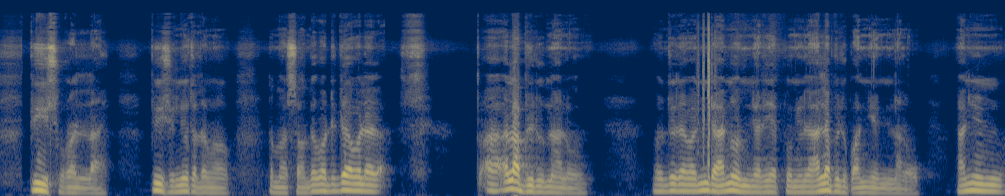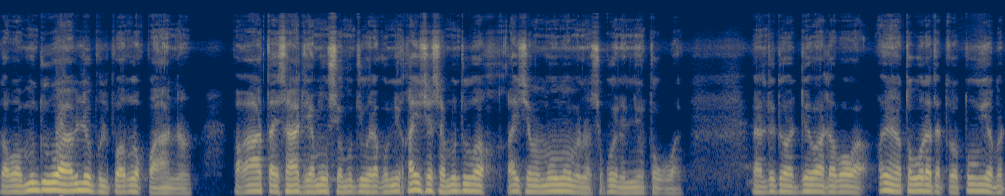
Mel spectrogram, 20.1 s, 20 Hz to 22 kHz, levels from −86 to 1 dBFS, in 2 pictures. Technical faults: cable scratch noise

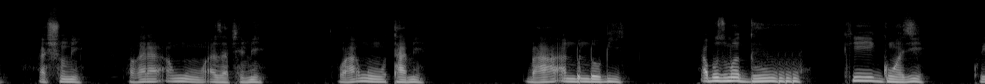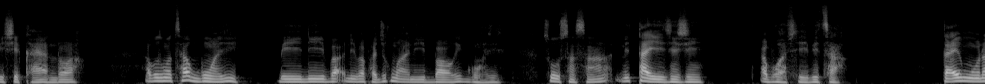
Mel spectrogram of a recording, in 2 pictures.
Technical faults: repeated frames

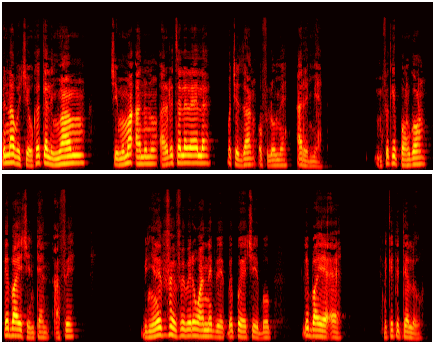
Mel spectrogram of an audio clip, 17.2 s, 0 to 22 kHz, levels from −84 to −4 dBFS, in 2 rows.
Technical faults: HE-AAC compression

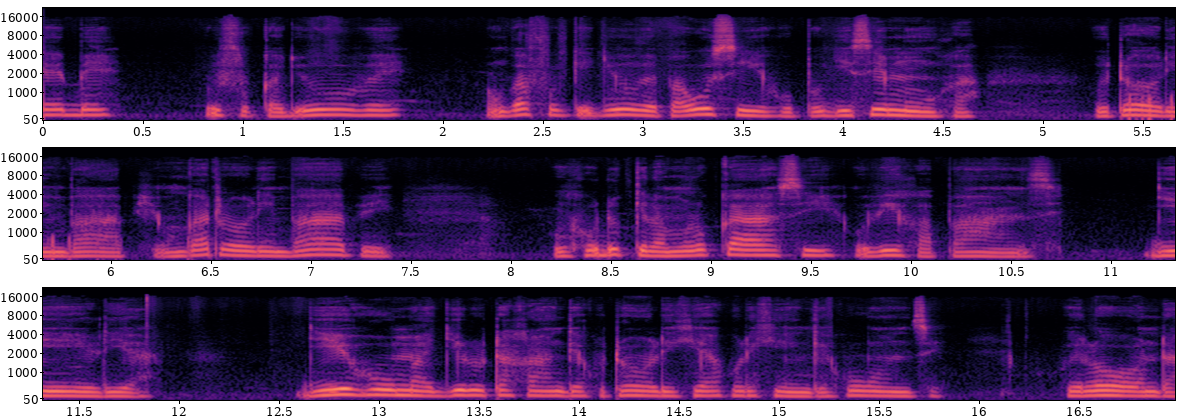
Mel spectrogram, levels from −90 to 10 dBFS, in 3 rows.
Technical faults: DAB burbling

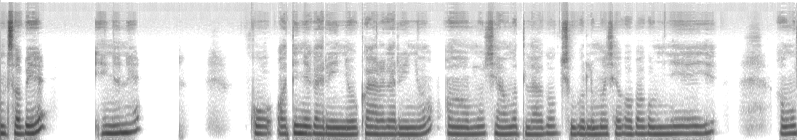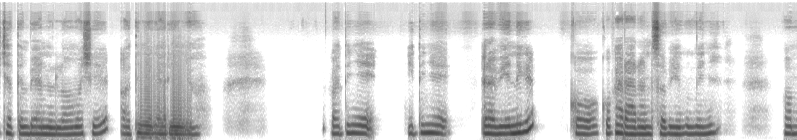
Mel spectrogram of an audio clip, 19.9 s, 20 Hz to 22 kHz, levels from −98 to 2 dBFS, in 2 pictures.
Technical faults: block size mismatch (truncated)

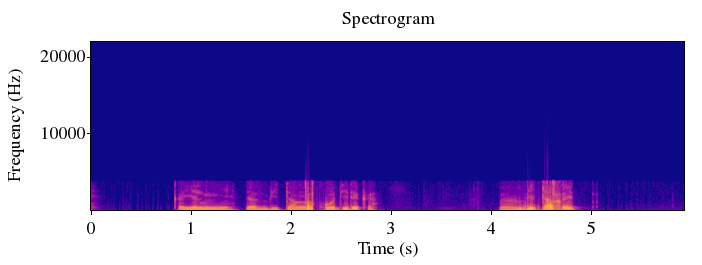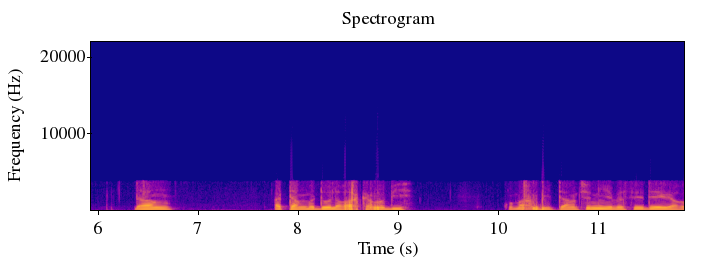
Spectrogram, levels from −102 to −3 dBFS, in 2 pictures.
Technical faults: bit errors on an ADPCM link

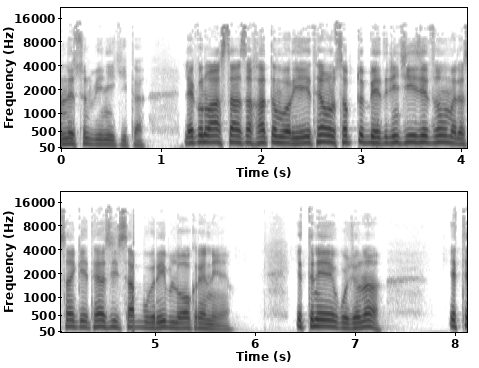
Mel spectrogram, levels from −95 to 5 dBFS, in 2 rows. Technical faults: MP2 compression; dropped buffer (overrun)

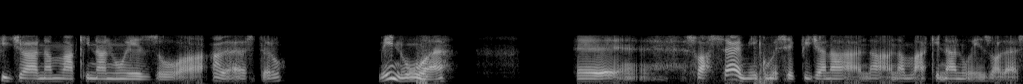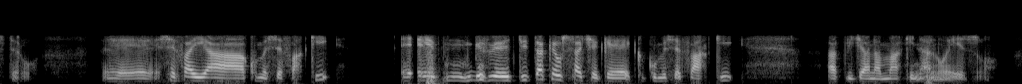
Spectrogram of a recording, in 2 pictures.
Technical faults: Bluetooth CVSD headset codec; bit errors on a Bluetooth voice link

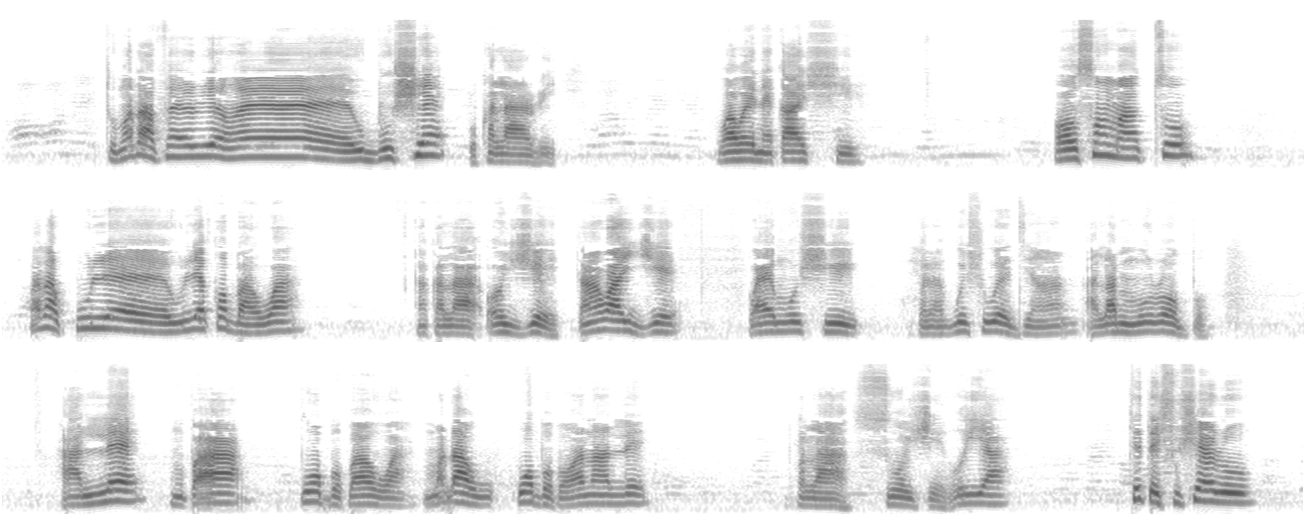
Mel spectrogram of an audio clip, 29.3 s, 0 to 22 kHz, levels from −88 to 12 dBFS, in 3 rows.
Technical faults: HE-AAC compression

